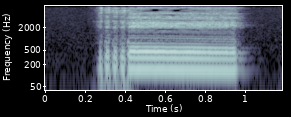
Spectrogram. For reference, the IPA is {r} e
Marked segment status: correct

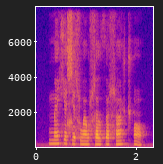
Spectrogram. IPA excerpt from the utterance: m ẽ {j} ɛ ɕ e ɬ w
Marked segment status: incorrect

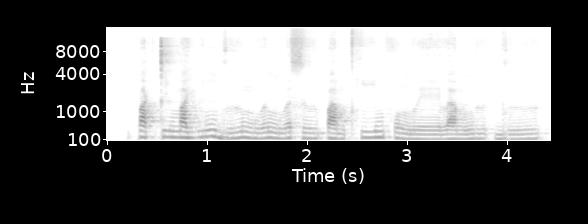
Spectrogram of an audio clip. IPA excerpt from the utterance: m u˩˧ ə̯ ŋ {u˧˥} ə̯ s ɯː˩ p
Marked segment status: incorrect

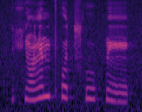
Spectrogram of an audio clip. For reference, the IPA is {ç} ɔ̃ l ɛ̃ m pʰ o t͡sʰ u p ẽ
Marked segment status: correct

